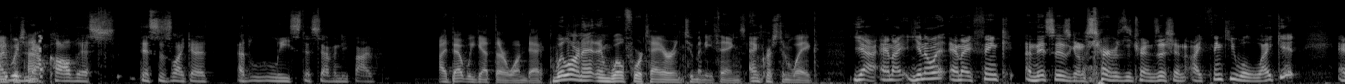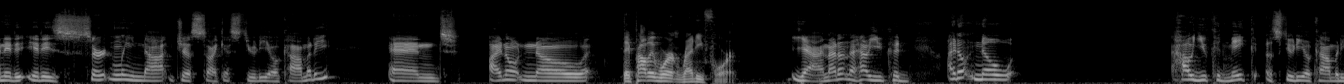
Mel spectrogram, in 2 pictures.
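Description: Speech clip with one glitch from 0.38 to 0.44 s, between "I would" and "call this": the audio skips forward and about 60 ms, roughly two 26.1 ms frames, comes out garbled. This is likely a broken MP3 bit reservoir, where frames decode against borrowed data that is no longer there.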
